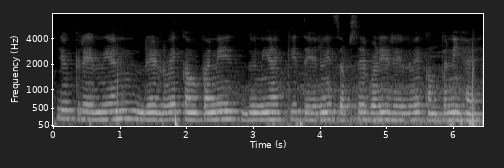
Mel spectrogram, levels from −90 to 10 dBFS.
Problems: background sounds at intervals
